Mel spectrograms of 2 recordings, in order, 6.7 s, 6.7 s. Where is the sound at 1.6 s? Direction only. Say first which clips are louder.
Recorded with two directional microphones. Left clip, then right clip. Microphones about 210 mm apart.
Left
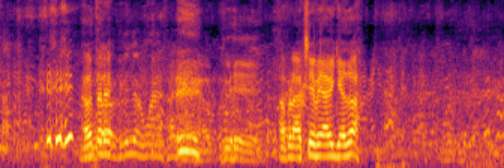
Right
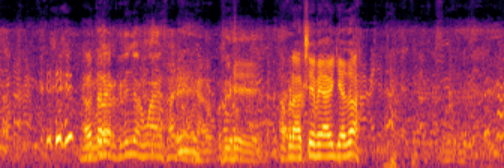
Right 1 dB; 20° right (ahead or behind).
